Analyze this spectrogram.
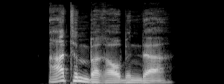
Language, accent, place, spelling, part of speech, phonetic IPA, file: German, Germany, Berlin, atemberaubender, adjective, [ˈaːtəmbəˌʁaʊ̯bn̩dɐ], De-atemberaubender.ogg
- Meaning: 1. comparative degree of atemberaubend 2. inflection of atemberaubend: strong/mixed nominative masculine singular 3. inflection of atemberaubend: strong genitive/dative feminine singular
